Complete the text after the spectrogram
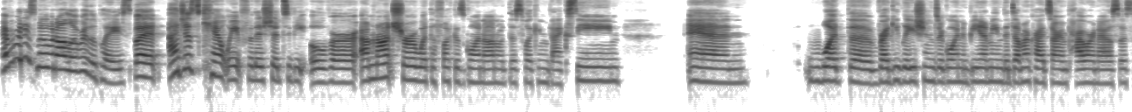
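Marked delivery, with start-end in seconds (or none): none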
